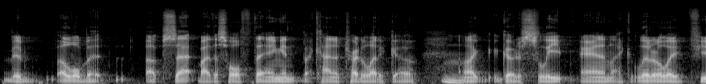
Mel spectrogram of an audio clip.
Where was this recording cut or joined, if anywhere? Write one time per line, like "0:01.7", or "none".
0:05.7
